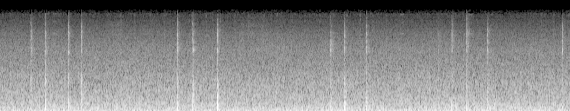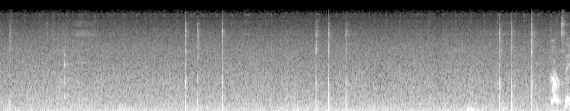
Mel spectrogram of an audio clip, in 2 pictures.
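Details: Percussion over the back of the chest of an adult male in a respiratory OSCE by a paramedic student: soft repeated taps giving a normal resonant note, reported as all normal.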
